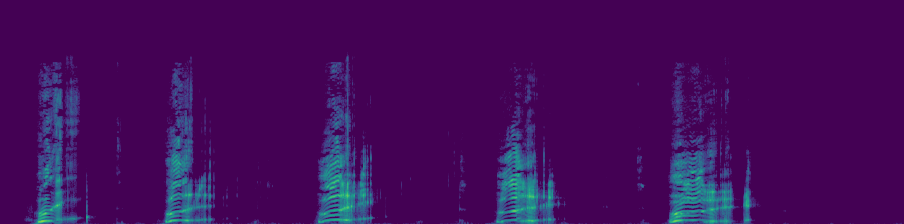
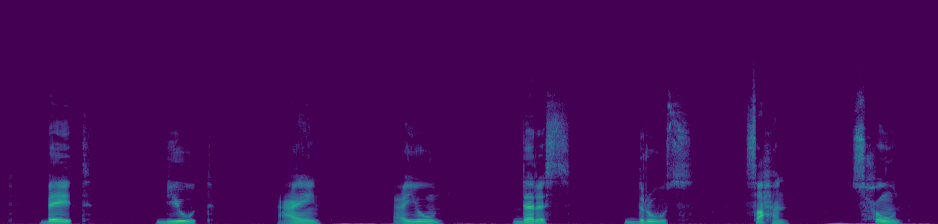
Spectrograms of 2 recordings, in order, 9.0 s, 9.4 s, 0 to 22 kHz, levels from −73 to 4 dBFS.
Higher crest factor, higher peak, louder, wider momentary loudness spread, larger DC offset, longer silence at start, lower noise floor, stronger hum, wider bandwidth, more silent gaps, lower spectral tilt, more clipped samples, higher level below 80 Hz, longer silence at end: about the same, 26 dB vs 24 dB; first, 0 dBFS vs -6 dBFS; first, -21 LUFS vs -27 LUFS; about the same, 19 LU vs 21 LU; neither; about the same, 0.35 s vs 0.4 s; about the same, -75 dBFS vs -74 dBFS; neither; first, 16.5 kHz vs 14 kHz; neither; second, -1 dB/octave vs -5 dB/octave; neither; second, -58 dBFS vs -52 dBFS; first, 1.55 s vs 0.35 s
